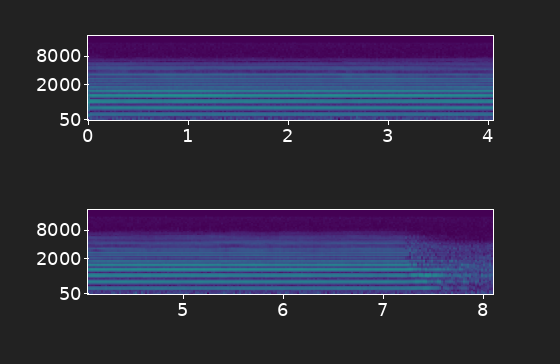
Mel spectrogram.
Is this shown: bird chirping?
no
